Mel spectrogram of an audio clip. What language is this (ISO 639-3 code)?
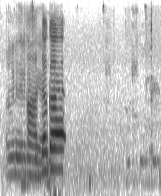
mal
